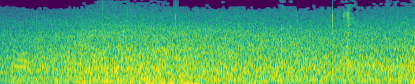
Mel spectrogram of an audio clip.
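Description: A steady rush of wind and small waves washing on the shore, with wind buffeting the microphone in a low rumble about halfway through.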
